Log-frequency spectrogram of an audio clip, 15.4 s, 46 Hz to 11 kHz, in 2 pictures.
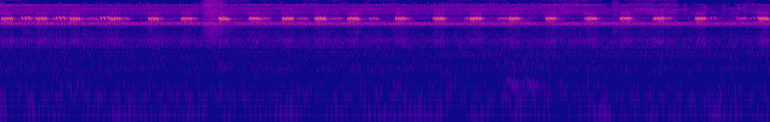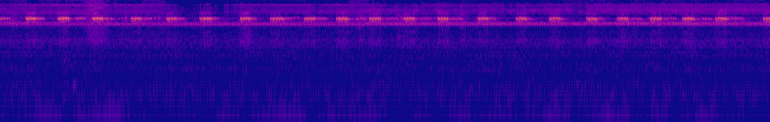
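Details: Grass insect chorus accompanying a study session: steady, bright pulses roughly 170 per minute ride over a constant high tone, with faint taps near two and nine seconds and low background hum.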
